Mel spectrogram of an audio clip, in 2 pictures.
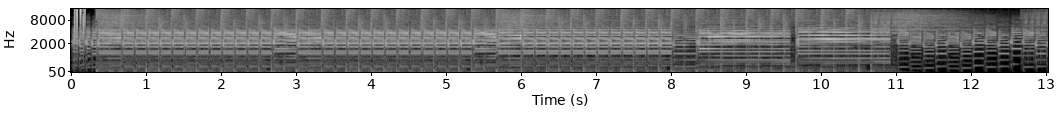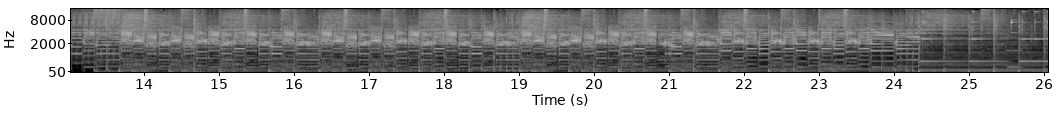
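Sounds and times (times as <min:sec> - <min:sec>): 
guitar: 0:00.0 - 0:26.0.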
